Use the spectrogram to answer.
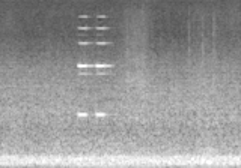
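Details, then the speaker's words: Alaris infusion pump during set-up of a doxorubicin-based EPOCH chemotherapy infusion (vesicant, central line, non-weight-based dosing): two short high-pitched beeps over room hum, a soft guardrails dose-limit advisory alert that can be overridden. "And it's giving me a soft guardrails limit, which I can go ahead and override."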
